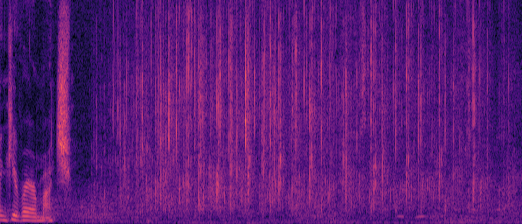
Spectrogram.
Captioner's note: audience applauds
